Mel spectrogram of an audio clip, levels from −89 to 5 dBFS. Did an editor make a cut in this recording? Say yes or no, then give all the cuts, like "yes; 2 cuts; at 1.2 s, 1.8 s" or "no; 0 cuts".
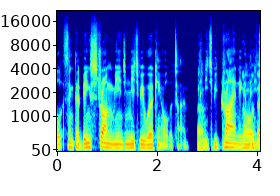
yes; 2 cuts; at 1.4 s, 2.8 s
